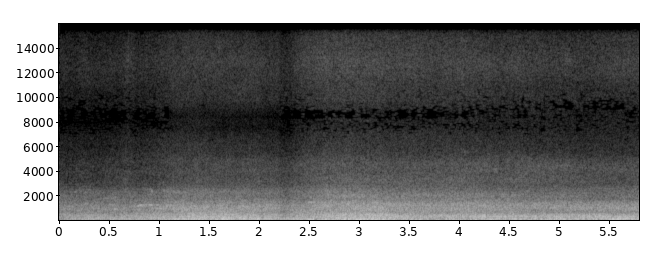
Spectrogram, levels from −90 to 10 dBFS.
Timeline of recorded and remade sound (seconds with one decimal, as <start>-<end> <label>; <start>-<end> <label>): 0.0-1.1 recorded; 1.1-2.2 remade; 2.2-5.8 recorded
